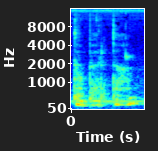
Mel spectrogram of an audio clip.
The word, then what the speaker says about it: dober dan: Then if you want to say dober dan, okay, if you want to say good day, you say dober dan. Dober, so this changes, okay? It's not dobro, but dober.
